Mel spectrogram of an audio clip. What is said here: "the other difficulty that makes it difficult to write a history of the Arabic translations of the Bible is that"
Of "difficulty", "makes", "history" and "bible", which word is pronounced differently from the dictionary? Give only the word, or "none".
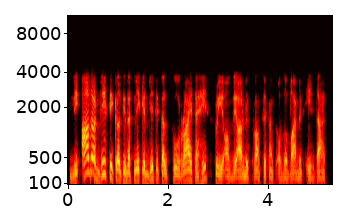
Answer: makes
